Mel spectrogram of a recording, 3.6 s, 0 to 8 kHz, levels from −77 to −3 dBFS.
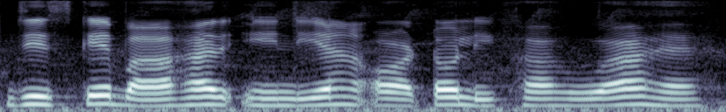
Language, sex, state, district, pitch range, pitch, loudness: Hindi, female, Jharkhand, Ranchi, 180-205 Hz, 190 Hz, -14 LUFS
